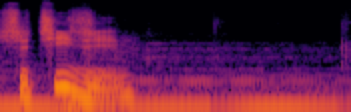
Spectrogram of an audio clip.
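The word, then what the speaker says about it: し: ch ch ch and Shi the she is supposed to be like she in sheets okay keep sheet eat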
